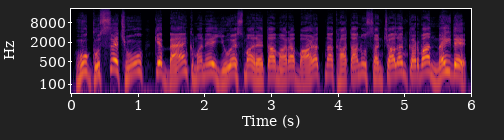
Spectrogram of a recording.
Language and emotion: Gujarati, angry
